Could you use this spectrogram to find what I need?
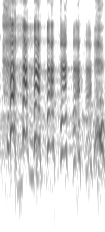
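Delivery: a bright little laugh before answering; light laugh. Acted. Amused at Geralt's question.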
